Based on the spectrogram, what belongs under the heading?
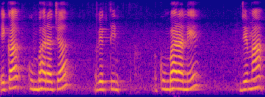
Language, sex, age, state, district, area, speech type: Marathi, female, 45-60, Maharashtra, Nanded, rural, spontaneous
